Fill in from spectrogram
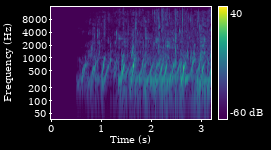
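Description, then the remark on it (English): Thick liquid bubbling and gurgling in the Sea Witch's cauldron as she stirs it, a dense, irregular stream of rising pops, starting abruptly and continuing steadily at moderate loudness, with no voices. “The Sea Witch stirred her bubbling cauldron.”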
